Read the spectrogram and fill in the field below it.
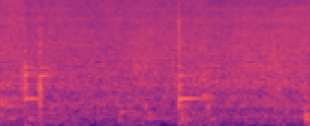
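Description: A spatula scrapes and clatters against a pan.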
